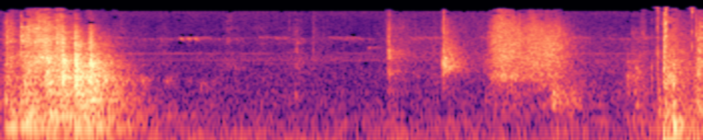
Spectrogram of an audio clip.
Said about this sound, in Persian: سروش در یخچال رو باز میکنه و یک مایتابه میاره بیرون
